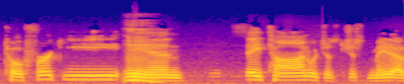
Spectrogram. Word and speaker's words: seitan: Oh, yeah, it's seitan, like Satan, but it's seitan, I think is how you pronounce it.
